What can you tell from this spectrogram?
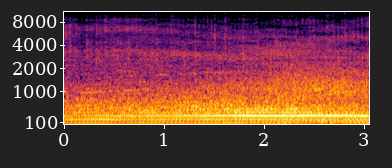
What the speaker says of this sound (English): there's someone here mowing the grass. Oh, that sucks on the push mower.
